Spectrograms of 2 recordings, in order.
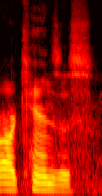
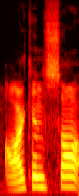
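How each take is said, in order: First: "Arkansas" said ar-KAN-zus; spelling pronunciation. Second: "Arkansas" said AR-kan-saw; usual pronunciation. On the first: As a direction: say "Arkansas" like "Kansas" with "Ar" before it. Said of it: "How do you say it?". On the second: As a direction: end "Arkansas" in "saw", silent final s. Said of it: "I've always said Arkansas". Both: Shown as a demonstration.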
